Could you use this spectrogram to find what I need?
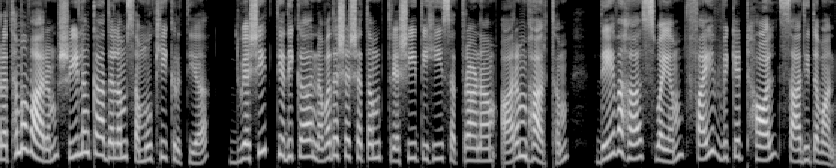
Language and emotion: Sanskrit, neutral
